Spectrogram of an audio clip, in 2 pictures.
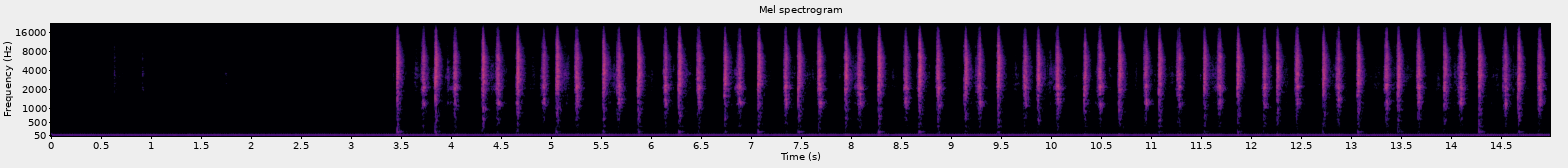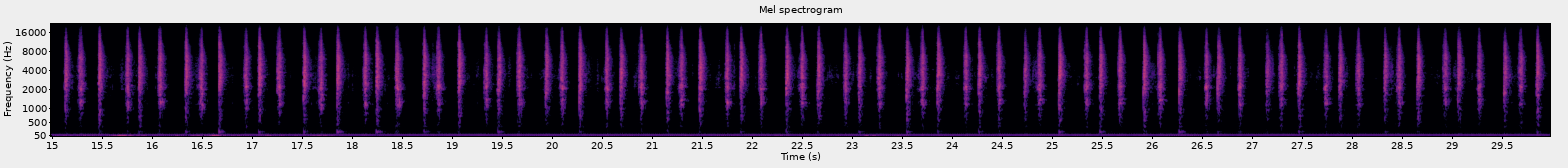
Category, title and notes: Music > Solo instrument
Agbe - Shekere - Afoxe - Ijexa - 100 BPM
"Agbê / shekere" recorded for a song in the ijexá (or afoxé) rhythm, produced in northeastern Brazil.
100-bpm, percussion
